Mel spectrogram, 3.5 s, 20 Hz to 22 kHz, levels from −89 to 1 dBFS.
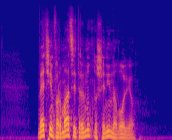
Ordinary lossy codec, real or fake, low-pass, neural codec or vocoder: none; fake; 19.8 kHz; codec, 44.1 kHz, 7.8 kbps, Pupu-Codec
